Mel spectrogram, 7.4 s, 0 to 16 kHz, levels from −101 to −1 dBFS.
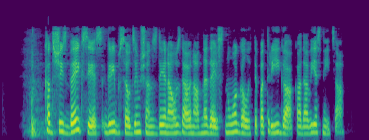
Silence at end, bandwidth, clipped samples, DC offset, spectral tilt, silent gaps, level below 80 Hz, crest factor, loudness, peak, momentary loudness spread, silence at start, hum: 0.55 s; 8 kHz; under 0.1%; under 0.1%; -5 dB/octave; none; -66 dBFS; 16 dB; -17 LUFS; 0 dBFS; 12 LU; 0.6 s; none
